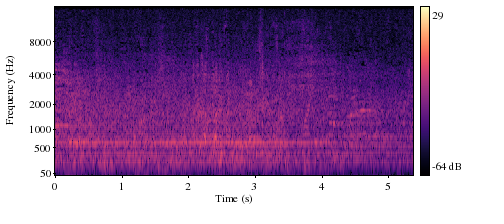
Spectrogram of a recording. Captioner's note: chatter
